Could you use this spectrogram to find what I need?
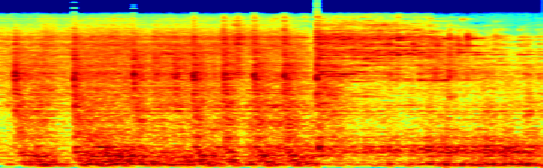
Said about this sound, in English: A light smashes. Probably just a coincidence.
